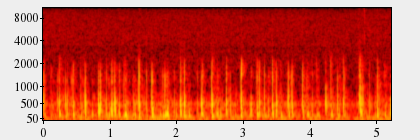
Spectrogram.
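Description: A large, flat, solid round cork trivet is held upright in both hands and tapped and scratched with fingertips and nails. The result is a rapid run of soft, dull, hollow knocks with very short decay, mostly low-midrange with almost nothing above 2 kHz, over a faint low hum.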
